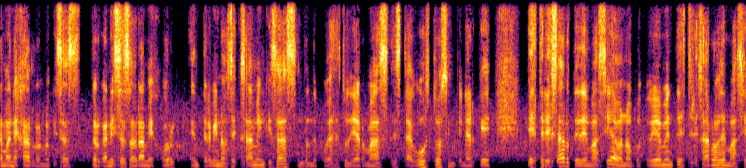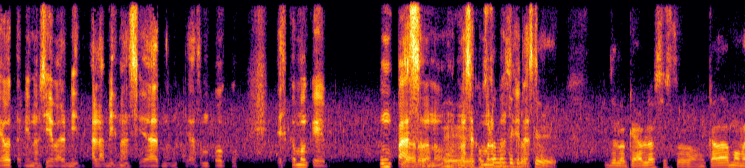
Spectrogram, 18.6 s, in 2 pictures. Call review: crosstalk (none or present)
present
